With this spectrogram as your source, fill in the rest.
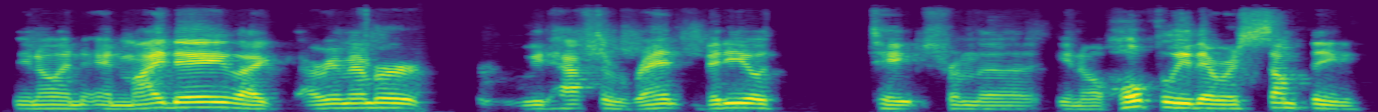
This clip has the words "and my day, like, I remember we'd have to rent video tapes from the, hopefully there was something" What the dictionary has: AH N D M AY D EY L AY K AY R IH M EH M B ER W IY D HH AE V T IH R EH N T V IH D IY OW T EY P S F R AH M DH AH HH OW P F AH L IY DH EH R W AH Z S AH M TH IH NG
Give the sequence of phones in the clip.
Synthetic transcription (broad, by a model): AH N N M AY D EY L AY K AY R IH M EH M B ER W IY D HH AE F T IH R EH N T V IH D IY OW T EY P S F R AH M DH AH HH OW P F L IY DH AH R W AH Z S AH M TH IH NG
